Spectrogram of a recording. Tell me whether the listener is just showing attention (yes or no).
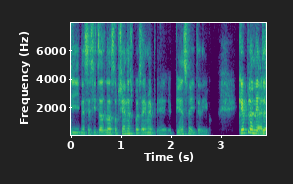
yes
